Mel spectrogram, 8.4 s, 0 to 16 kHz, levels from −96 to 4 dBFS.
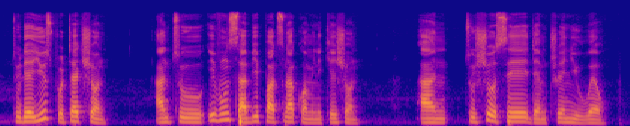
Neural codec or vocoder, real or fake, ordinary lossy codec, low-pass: none; real; none; 10.8 kHz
